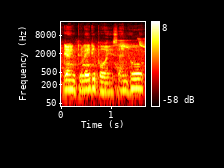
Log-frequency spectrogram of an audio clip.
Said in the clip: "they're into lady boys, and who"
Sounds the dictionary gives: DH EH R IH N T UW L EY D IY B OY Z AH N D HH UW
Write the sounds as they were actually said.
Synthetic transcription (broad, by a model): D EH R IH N T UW L EY D IY B OY S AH N HH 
